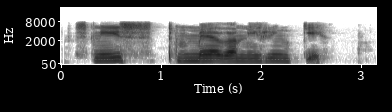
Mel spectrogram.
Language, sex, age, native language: Icelandic, female, 8, Icelandic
